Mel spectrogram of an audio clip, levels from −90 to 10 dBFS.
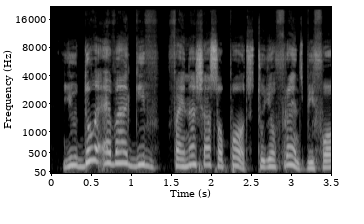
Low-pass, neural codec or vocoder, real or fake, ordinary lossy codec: none; vocoder, 48 kHz, 128 mel bands, Vocos; fake; none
